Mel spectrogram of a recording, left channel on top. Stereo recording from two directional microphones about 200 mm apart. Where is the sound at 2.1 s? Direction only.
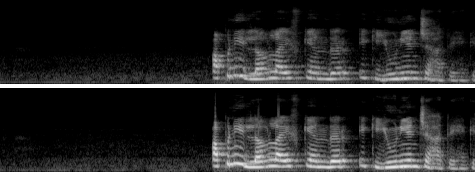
50° right (ahead or behind).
